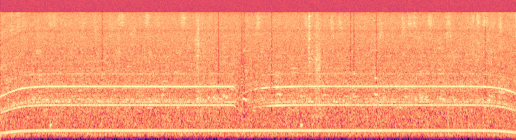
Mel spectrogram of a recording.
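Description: Near silence with a faint steady hum that slides up in pitch as it comes in, holds, and slides back down near the end.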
